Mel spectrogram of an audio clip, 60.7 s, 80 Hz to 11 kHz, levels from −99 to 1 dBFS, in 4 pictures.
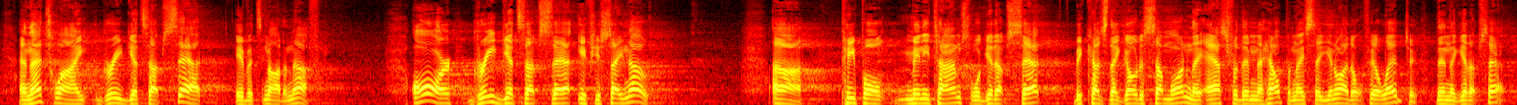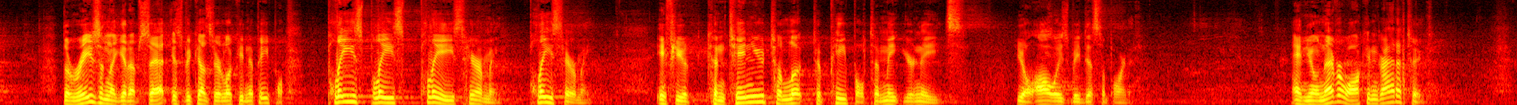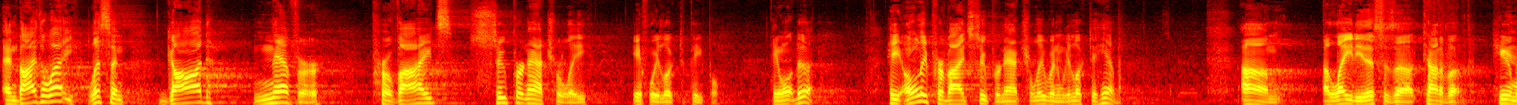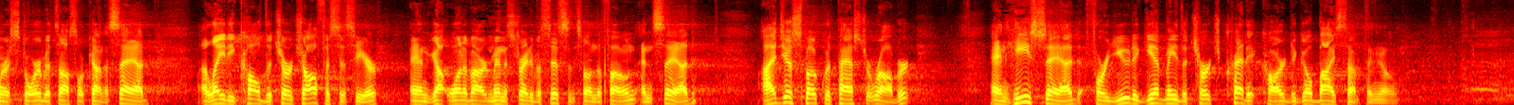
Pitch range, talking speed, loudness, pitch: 115-150 Hz, 175 wpm, -23 LUFS, 130 Hz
